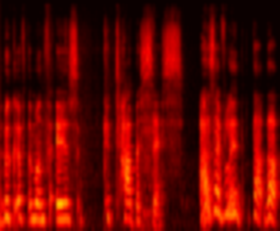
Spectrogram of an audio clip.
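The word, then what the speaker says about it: Katabasis: The book of the month is Catabasus as I've learned that that is how it's pronounced. I thought it was Catabases.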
